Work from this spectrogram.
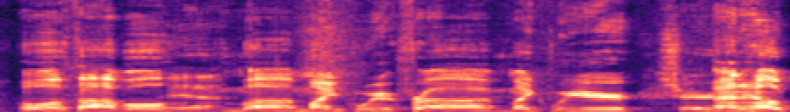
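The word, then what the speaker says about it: Olazábal: Olazabal.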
